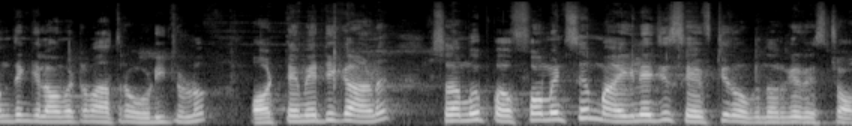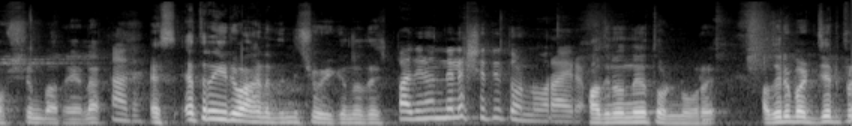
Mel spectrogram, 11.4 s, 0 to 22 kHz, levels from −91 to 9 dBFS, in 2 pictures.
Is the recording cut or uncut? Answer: uncut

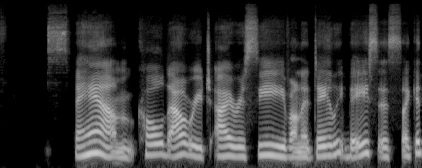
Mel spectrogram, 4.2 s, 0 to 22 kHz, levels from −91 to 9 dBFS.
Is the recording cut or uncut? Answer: uncut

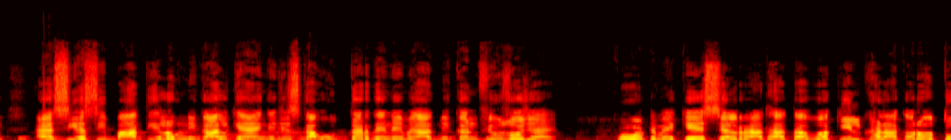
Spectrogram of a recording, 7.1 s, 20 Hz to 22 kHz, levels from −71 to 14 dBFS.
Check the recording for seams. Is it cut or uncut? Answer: cut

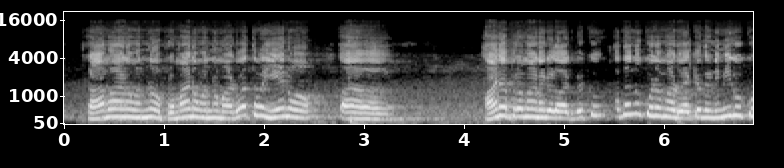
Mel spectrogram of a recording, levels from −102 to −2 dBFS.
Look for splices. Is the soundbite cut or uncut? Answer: uncut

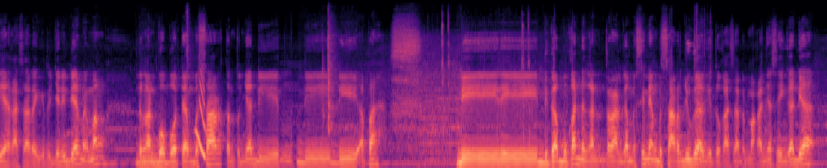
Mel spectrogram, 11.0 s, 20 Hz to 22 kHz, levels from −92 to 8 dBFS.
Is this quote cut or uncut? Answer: uncut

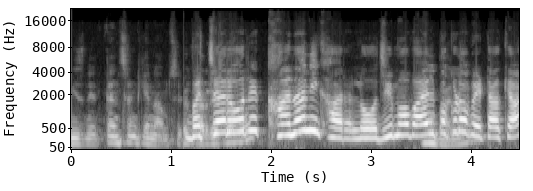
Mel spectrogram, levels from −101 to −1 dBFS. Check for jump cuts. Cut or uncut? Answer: cut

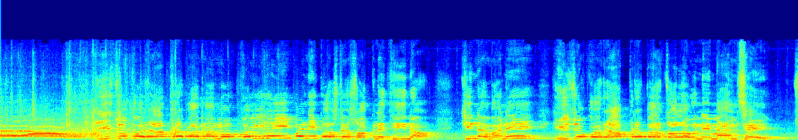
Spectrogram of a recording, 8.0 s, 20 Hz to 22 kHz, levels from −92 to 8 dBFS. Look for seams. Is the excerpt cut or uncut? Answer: uncut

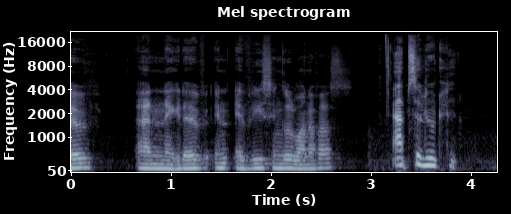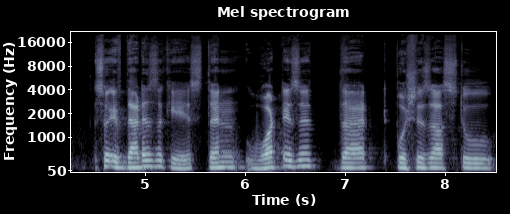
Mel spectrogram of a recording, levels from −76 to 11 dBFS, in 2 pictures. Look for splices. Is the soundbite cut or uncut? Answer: cut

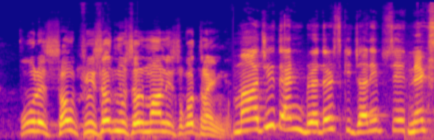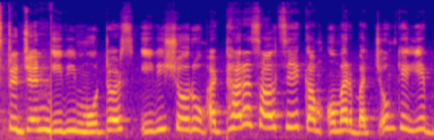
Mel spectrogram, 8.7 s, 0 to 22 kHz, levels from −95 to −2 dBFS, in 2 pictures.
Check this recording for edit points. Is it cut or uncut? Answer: cut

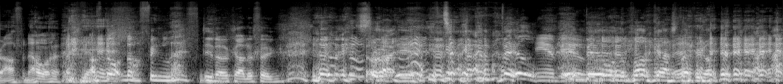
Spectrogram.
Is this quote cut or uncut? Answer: uncut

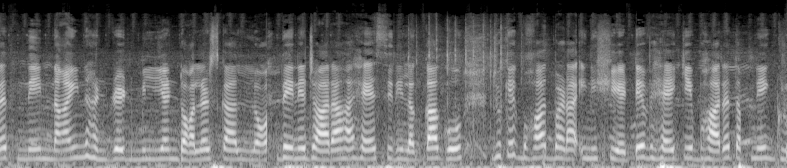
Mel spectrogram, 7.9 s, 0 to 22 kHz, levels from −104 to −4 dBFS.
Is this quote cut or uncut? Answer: uncut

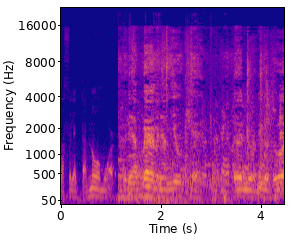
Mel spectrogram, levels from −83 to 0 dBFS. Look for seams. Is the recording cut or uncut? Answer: cut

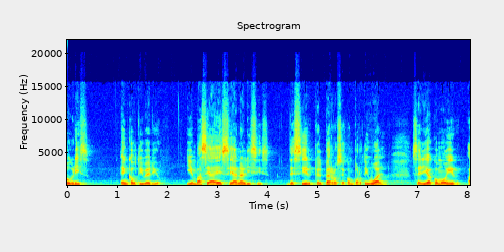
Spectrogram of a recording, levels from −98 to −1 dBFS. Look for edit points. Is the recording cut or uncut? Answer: uncut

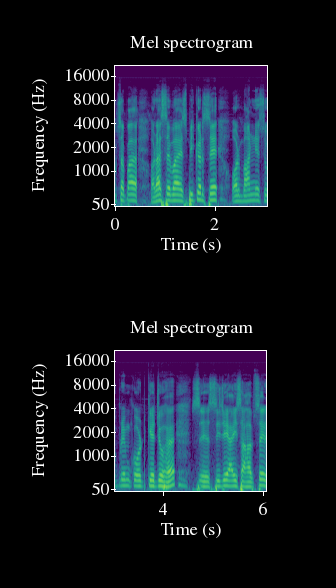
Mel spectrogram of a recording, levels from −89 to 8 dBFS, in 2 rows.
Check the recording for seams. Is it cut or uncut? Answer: uncut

